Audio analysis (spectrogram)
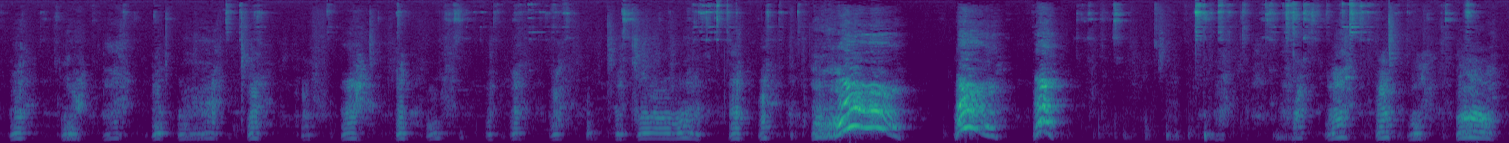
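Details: Basset Hound play-fight between Tracker and the new puppy Ranger: rapid choppy growls in quick succession, broken by two loud ringing barks near the middle, then more grumbling.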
